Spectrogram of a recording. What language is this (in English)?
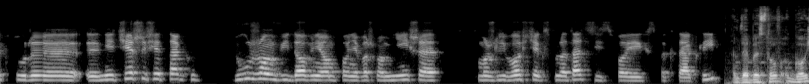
Polish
